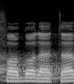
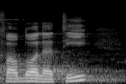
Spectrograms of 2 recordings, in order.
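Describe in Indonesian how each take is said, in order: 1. Kata itu diakhiri dengan vokal a. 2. Kata itu diakhiri dengan vokal i. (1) "kenapa fadalata" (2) "bukan fadalati"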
